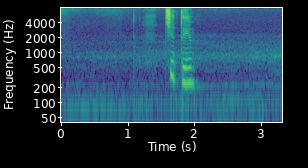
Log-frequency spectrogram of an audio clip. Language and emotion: Russian, neutral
